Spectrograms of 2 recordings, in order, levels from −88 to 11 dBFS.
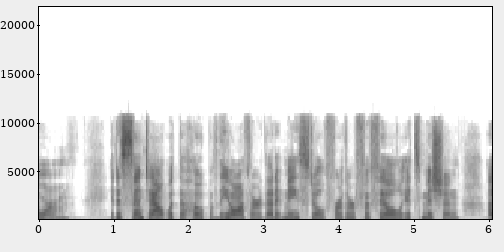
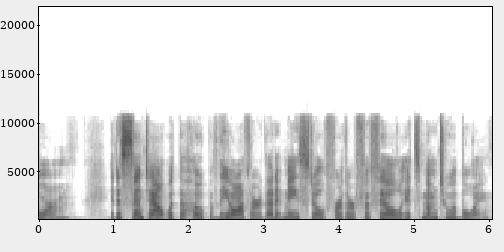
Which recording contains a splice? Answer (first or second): first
